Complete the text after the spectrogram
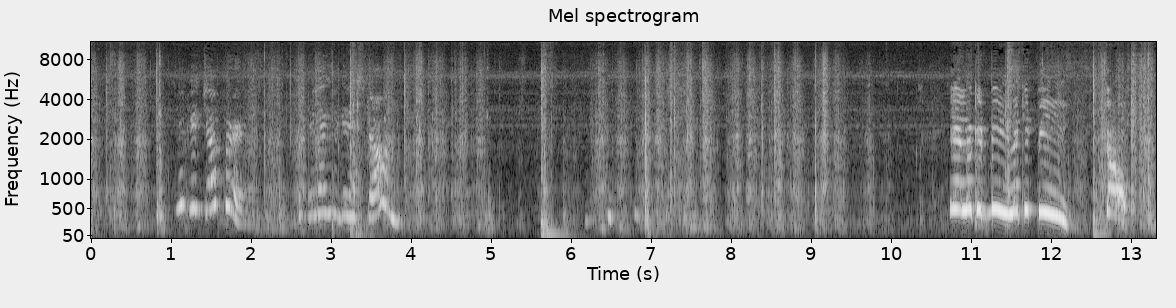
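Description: A baby squeals and babbles close by.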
